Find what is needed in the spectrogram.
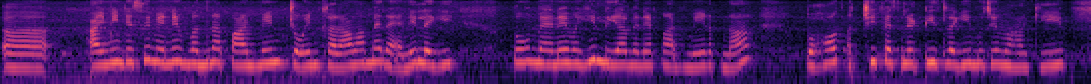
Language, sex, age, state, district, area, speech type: Urdu, female, 18-30, Uttar Pradesh, Ghaziabad, urban, spontaneous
